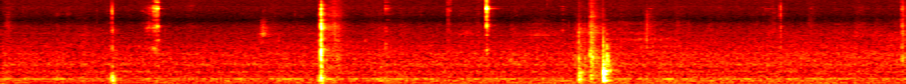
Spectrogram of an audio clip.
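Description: Small sharp clicks and taps of a motorcycle brake master cylinder's piston and rubber dust cover being handled and pressed into place: a few single taps, then a quick run of three about six seconds in, the loudest. A steady low hum runs underneath.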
